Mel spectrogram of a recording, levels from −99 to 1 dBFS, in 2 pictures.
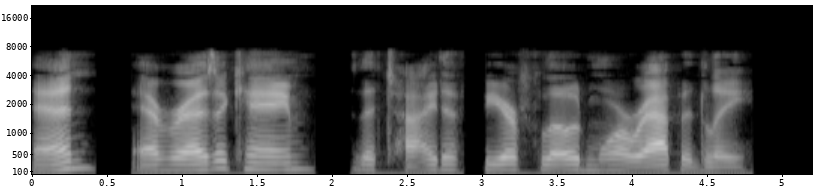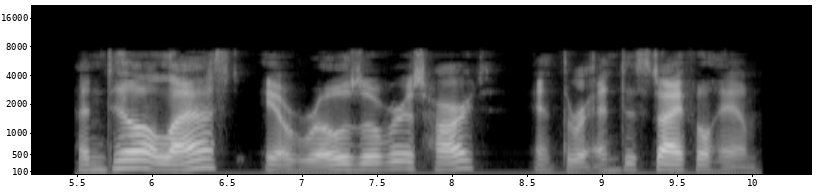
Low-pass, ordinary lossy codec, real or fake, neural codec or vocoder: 7.2 kHz; Opus, 64 kbps; real; none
